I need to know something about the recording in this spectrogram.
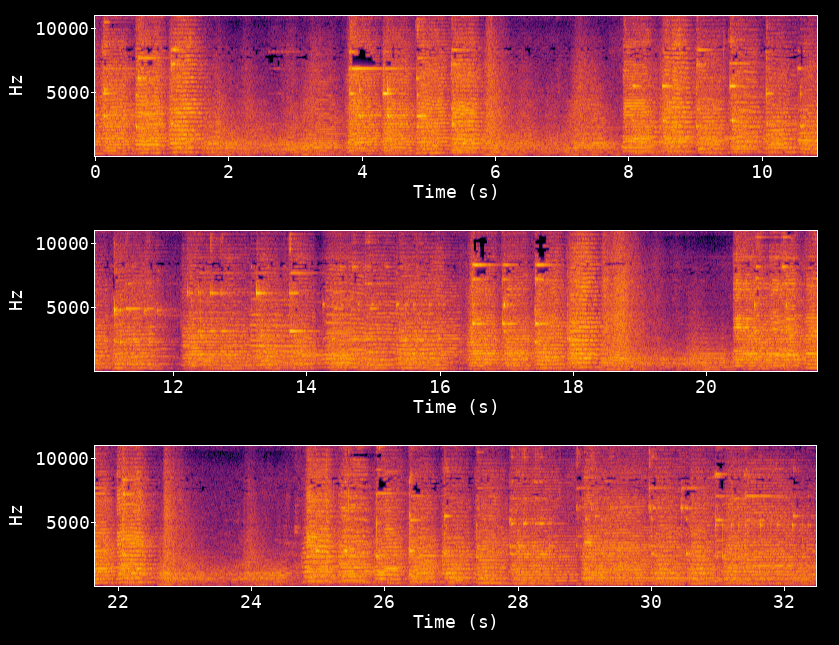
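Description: Elementary school concert band playing, the trombone section swooping its pitch up and down in slide glissandos several times. There is a brief break in the sound about twelve seconds in.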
